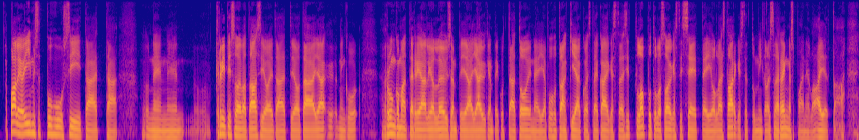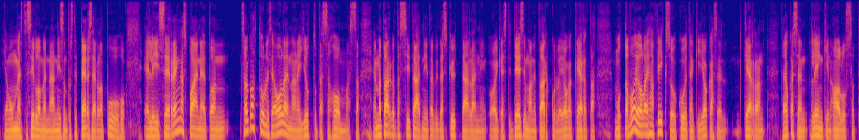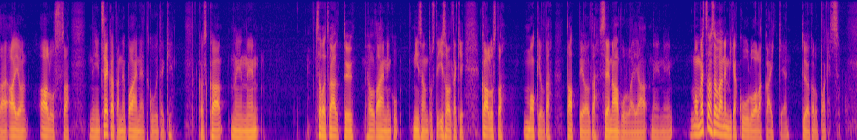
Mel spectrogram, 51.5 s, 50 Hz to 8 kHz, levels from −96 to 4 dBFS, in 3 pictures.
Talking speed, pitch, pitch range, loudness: 145 wpm, 100 Hz, 95-115 Hz, -20 LUFS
